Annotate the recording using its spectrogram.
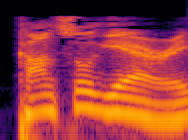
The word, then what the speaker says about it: consigliere: Consigliere, because we don't pronounce the G in Italian.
